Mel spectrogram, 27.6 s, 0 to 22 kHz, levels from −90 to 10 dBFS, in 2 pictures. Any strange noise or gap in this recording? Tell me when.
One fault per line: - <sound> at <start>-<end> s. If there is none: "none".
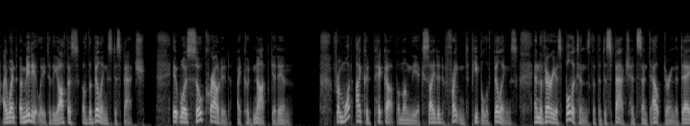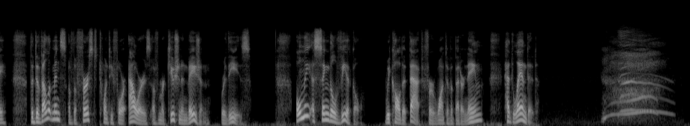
- breath at 25.8-27.3 s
